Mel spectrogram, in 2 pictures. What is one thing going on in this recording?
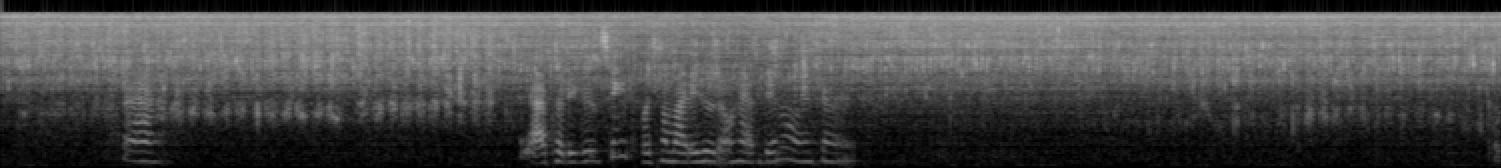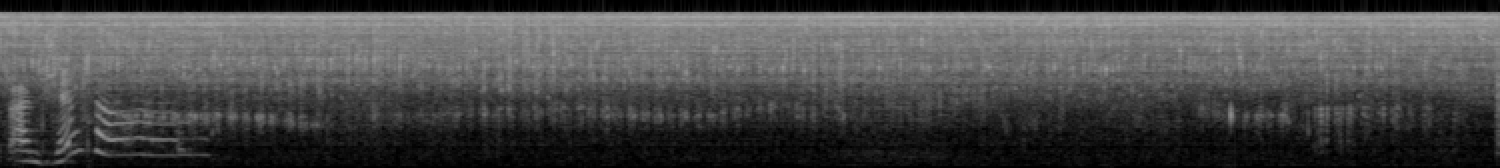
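A toothbrush scrubs against teeth.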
